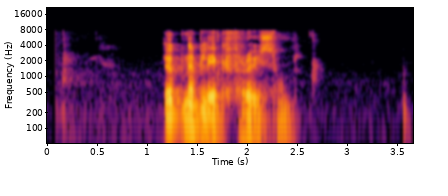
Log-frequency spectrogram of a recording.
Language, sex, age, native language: Icelandic, male, 40-49, Icelandic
